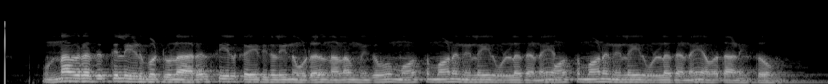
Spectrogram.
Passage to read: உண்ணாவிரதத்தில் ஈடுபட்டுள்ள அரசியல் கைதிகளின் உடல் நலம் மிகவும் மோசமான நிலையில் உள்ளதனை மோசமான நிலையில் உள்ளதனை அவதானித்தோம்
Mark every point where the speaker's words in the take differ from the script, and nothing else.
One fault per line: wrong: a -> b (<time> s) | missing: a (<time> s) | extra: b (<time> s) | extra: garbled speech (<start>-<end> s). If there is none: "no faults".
no faults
